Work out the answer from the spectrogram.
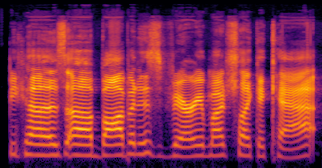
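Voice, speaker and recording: A woman's voice: medium pitch, steady tone, brisk, sharp tone, clean tone, no room sound. A woman giving casual, chatty live commentary on her own game run, with playful asides.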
